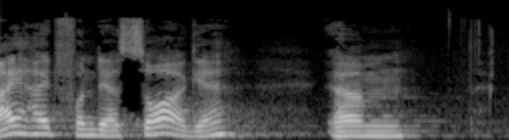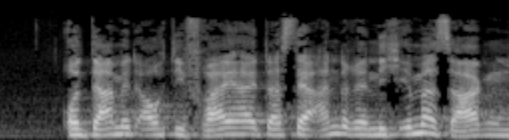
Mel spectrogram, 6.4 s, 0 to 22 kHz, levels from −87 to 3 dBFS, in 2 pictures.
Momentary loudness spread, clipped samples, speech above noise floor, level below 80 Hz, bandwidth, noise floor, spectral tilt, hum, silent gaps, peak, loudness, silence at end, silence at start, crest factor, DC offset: 8 LU; under 0.1%; 34 dB; -64 dBFS; 14.5 kHz; -56 dBFS; -5 dB/octave; none; none; -4 dBFS; -23 LUFS; 0 s; 0 s; 18 dB; under 0.1%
